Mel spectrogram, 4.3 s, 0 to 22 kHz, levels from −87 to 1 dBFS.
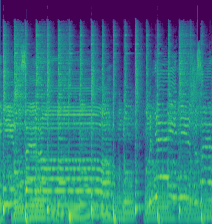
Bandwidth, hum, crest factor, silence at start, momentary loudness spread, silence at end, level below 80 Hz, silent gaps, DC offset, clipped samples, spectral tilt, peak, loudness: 17 kHz; none; 16 dB; 0 s; 6 LU; 0 s; -30 dBFS; none; under 0.1%; under 0.1%; -3 dB/octave; 0 dBFS; -15 LUFS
